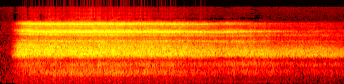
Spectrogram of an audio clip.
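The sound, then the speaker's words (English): A single long, airy breath during a guided breathing exercise. It starts abruptly, holds a steady breathy hiss for about three seconds, then slowly fades, with no voices. “let's take a breath. Breathe in through your nose, out through your mouth.”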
